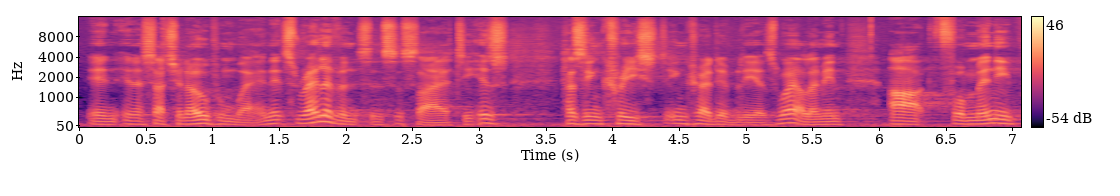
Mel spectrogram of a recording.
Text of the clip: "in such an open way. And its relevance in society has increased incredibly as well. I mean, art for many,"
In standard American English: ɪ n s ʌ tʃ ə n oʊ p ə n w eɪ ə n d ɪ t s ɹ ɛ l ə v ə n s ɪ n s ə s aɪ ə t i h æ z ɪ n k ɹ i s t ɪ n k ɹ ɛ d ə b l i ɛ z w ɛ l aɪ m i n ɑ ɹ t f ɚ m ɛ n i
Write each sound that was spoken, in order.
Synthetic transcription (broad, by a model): ɪ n s ʌ tʃ ə n oʊ p ə n w eɪ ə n ɪ t s ɹ ɛ l ə v ə n s ɪ n s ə s aɪ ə t i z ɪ z ɪ n k ɹ i s t ɪ n k ɹ ɛ d ə b l i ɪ z w ɛ l aɪ m i n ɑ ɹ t f ɚ m ɛ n i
